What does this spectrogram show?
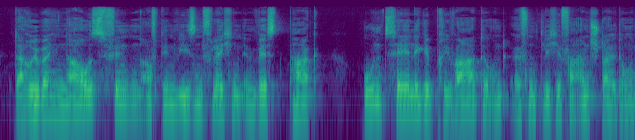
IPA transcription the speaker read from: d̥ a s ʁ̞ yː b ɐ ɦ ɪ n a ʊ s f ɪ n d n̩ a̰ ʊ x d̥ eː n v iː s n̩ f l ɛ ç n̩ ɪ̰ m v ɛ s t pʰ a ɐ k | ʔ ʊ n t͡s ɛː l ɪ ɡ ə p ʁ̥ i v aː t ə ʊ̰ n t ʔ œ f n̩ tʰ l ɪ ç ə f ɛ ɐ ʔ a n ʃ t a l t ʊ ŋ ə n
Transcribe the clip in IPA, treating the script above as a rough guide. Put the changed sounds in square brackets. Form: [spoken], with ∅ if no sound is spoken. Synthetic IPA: d̥ a [∅] ʁ̞ yː b ɐ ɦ ɪ n a ʊ s f ɪ n d n̩ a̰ ʊ [f] d̥ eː n v iː [z] n̩ f l ɛ ç n̩ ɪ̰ m v ɛ s t pʰ a ɐ k | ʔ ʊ n t͡s ɛː l ɪ ɡ ə p ʁ̥ i v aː t ə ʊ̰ n t ʔ œ f n̩ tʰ l ɪ ç ə f ɛ ɐ ʔ a n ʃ t a l t ʊ ŋ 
